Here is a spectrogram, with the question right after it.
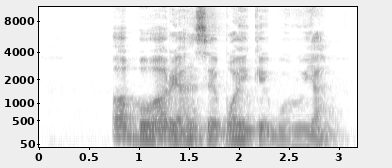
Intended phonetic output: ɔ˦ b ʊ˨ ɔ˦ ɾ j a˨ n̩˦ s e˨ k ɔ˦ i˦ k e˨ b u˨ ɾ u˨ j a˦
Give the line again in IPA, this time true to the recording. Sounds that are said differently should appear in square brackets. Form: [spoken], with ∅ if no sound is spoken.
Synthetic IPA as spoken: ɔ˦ b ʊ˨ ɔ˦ ɾ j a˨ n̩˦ s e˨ [k͡p] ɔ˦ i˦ k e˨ [ɡ͡b] u˨ ɾ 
